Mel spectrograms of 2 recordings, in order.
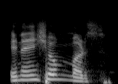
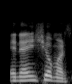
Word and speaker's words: enantiomers: अगला लिखो, इनैंशियोमर्स। अगली हेडिंग है इनैंशियोमर्स, स्पेलिंग ENANTIOMERS, इनैंशियोमर्स, ENANTIOMERS, इनैंशियोमर्स।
